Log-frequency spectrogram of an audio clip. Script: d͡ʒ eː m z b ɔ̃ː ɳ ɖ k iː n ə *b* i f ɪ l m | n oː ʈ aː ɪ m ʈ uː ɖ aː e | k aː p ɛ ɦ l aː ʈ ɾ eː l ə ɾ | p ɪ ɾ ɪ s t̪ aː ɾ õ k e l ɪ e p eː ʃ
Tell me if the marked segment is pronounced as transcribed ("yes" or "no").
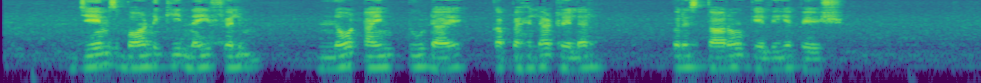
no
